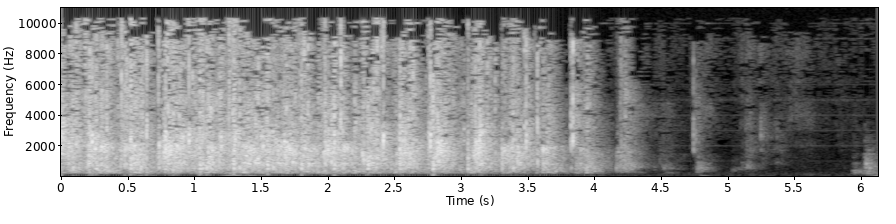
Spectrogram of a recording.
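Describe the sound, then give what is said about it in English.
A crowd applauds steadily with dense, overlapping clapping for about four seconds for an association's patron, then it thins out into a few scattered claps before falling quiet. “So please, you have a passionate leader here, you have a passionate patron, give her a round of applause.”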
